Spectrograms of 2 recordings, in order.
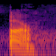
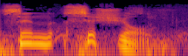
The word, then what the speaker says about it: syncytial: Syncytial. – I honestly have no idea. – Me either. I think Here's a pronunciation. Syncytial.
